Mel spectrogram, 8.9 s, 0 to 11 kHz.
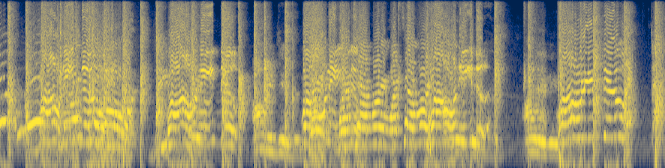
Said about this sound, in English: So my auntie and uncle have been married 32 years. My mom and dad have been married 34 years. And the same week. So can we give them a hand clap? Yes. Hallelujah. They made it.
